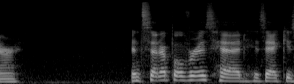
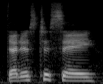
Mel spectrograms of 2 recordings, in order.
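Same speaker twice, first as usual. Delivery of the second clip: plain reading voice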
